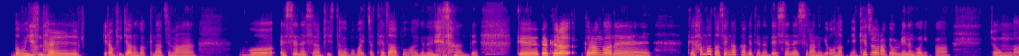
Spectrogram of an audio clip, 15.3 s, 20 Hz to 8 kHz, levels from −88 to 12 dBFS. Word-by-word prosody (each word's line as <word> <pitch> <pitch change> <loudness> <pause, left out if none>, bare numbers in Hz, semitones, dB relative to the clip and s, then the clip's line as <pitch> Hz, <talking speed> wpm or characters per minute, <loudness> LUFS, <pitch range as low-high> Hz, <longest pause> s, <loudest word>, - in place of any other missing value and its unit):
너무 195 +2 +1
옛날이랑 205 -1 +2 0.5
비교하는 195 0 0
것 160 - -4
같긴 190 +4 -9
하지만 170 -4 -4 0.6
뭐 175 -4 -1
SNS랑 210 0 -3
비슷한 190 +5 -9
게 185 - -4
뭐가 160 -1 -8
있죠? - - -11
대자보? 210 +4 -3
아니, 190 - -7
근데 185 -1 -5
이거 195 - -1
이상한데. 190 -3 -4 0.6
그 195 0 +5
그러니까 235 - +11
그런 240 - +10 0.2
그런 260 +2 +4
거는 215 -7 +2 0.6
그 215 - -2
1 325 +10 -1
번 370 - +4
더 225 - +1
생각하게 260 -3 -2
되는데 160 -2 -6
SNS라는 210 -5 -5
게 - - -6
워낙 175 0 -5
그냥 150 -1 -9
캐주얼하게 275 - 0
올리는 205 +7 -3
거니까 155 -5 -7 0.6
좀 165 -1 -5
어 - - -5
195 Hz, 335 characters per minute, -26 LUFS, 180-220 Hz, 0.6 s, 그러니까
